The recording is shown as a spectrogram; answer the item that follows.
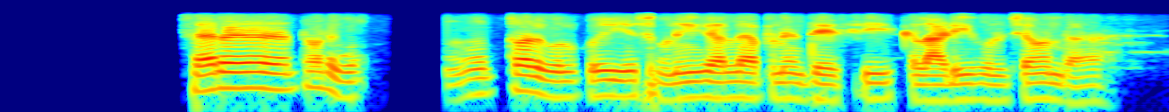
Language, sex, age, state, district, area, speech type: Dogri, male, 30-45, Jammu and Kashmir, Reasi, urban, conversation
